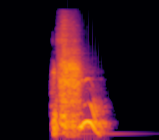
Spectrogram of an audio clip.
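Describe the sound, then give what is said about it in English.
A single loud sneeze bursts out abruptly, a sharp explosive blast of breath lasting about half a second before cutting off into silence. “I'm going to sneeze.”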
